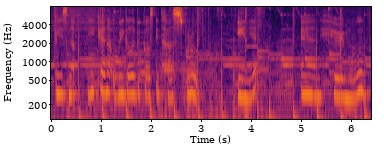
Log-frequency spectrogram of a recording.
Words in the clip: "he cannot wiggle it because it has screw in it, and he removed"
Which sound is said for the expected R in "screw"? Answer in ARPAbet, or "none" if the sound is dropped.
R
